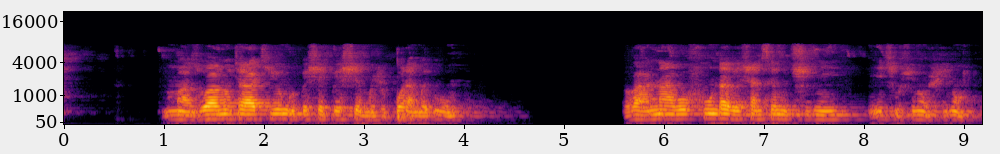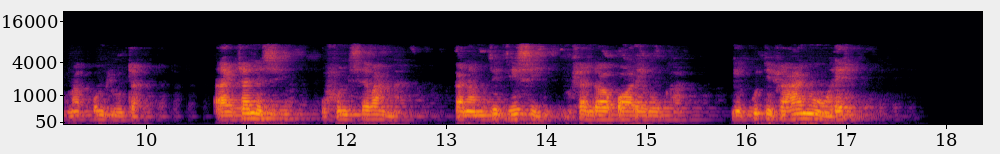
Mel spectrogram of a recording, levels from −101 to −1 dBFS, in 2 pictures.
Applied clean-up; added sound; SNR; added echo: none; none; none; reverberation time 0.7 s.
